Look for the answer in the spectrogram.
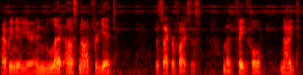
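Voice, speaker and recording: Reading a parody Christmas storybook in rhyme, this man speaks at a measured pace in a fairly low voice with fairly even intonation. He performs it theatrically and emphatically, each line building up before falling off at the end.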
